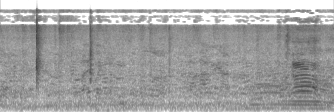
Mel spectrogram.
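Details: Cattle at the Saturday Paragram cattle market, Hazratpur: after about four seconds of market chatter and a few sharp clicks, one long low droning moo with rich harmonics sounds near the end, over continuing human voices.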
